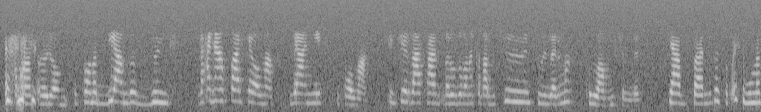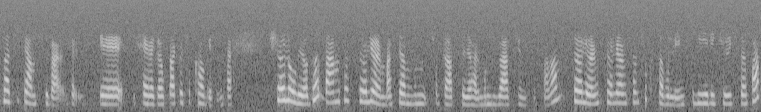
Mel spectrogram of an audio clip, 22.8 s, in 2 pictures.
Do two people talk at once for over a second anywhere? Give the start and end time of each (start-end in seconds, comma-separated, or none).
none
